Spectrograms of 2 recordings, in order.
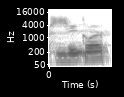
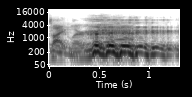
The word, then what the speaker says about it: Zeitler: Did you say Ziegler? Yeah, I might have pronounced that. It's Zeitler.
